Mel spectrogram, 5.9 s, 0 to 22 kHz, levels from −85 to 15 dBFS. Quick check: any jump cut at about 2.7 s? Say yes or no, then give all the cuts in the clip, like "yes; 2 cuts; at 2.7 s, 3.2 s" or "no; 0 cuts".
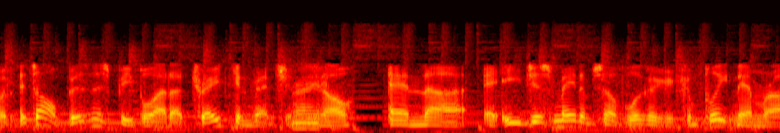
yes; 1 cut; at 2.7 s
